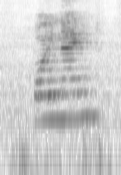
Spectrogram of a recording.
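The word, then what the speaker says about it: poignant: पोइनेंट, जी इसमें साइलेंट रहेगा।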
